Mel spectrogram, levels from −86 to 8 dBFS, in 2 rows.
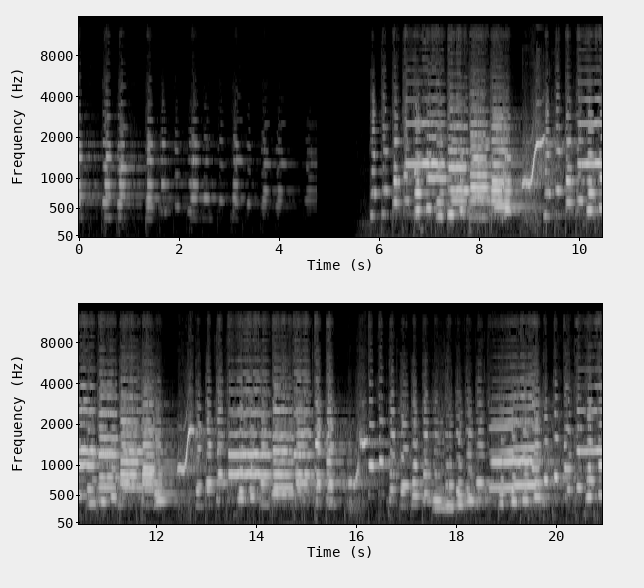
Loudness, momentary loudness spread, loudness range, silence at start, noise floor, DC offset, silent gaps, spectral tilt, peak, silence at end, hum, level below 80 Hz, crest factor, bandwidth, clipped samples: -18 LUFS; 16 LU; 9 LU; 0 s; under -90 dBFS; under 0.1%; none; -1.5 dB/octave; -4 dBFS; 0 s; none; -76 dBFS; 16 dB; 14 kHz; under 0.1%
